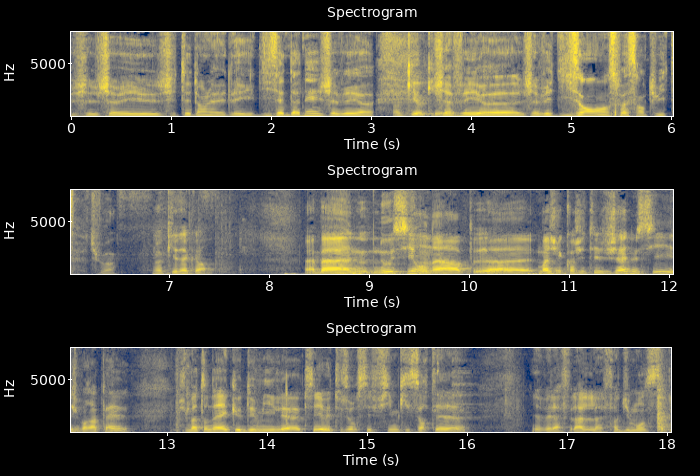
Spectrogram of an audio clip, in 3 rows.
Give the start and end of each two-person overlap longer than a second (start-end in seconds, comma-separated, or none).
none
